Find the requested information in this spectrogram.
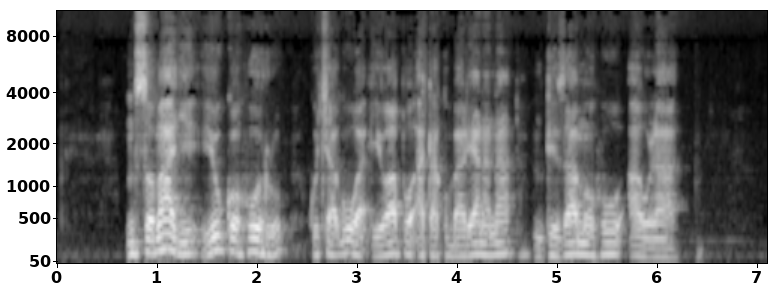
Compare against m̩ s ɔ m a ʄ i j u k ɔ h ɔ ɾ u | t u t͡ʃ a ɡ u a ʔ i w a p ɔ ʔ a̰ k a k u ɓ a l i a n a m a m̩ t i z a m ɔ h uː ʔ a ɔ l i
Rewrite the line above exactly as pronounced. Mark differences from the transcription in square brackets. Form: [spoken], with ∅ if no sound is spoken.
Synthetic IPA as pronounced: m̩ s ɔ m a ʄ i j u k ɔ h [u] ɾ u | [k] u t͡ʃ a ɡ u a ʔ i w a p ɔ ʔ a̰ [t] a k u ɓ a l i a n a [n] a m̩ t i z a m ɔ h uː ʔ a [u] l [a]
